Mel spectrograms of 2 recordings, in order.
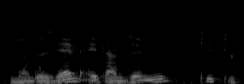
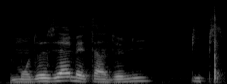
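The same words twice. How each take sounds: First: Lower, softer restatement of the clue; subdued repeat. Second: "Mon deuxième est un demi-pipi" as a presented clue; riddle recital. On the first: Teacher repeats the clue for pupils, low and soft. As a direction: repeat it quietly for them to think over. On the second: Teacher poses the second clue, projected riddle recital. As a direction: announce the clue clearly and brightly projected. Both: Shown as a demonstration.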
